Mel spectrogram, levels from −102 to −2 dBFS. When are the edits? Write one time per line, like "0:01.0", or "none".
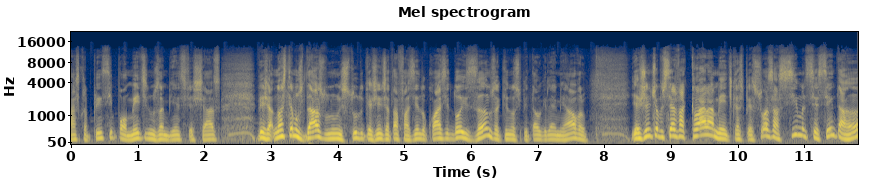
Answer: none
